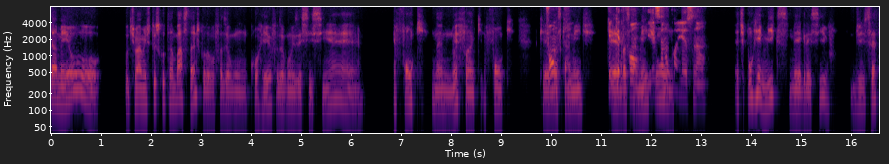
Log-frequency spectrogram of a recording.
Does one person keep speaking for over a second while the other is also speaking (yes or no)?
yes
